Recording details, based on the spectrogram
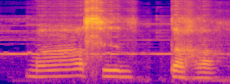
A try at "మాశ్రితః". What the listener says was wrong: షాతో పాటు రా పలకాలమ్మా. మాశ్రితః.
